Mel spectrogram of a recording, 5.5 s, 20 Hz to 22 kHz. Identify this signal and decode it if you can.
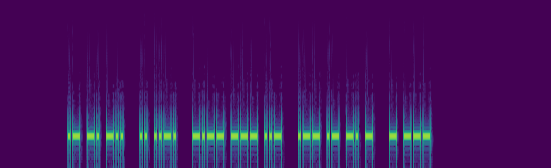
Morse code, heard as a keyed tone, about 50 wpm, 700 Hz. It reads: AND IF YOU WANT TO
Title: Sets of 5 Words Encore 50wpm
